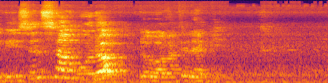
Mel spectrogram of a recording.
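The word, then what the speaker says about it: Sabouraud: Juan, es el medio, se pronuncia saburo y se escribe así, en francés. Sabura. Si ustedes en un examen le dicen medio de cultivo de hongo y dicen saburo, lo van a tener bien.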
